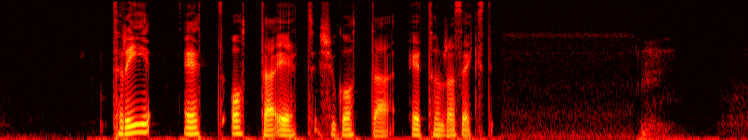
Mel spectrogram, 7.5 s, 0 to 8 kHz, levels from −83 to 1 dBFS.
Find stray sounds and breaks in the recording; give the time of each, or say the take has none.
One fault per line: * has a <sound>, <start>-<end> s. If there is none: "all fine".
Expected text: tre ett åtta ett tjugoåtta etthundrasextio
all fine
